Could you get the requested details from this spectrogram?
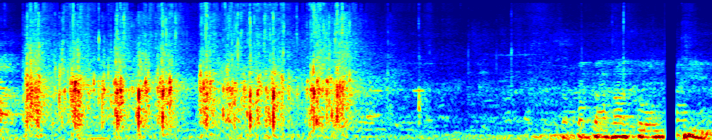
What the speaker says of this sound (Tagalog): Palakpakan! Palakpakan!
